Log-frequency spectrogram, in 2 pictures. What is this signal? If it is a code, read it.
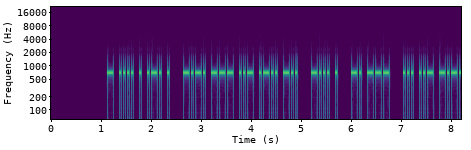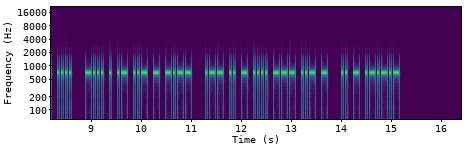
Morse code, heard as a keyed tone, about 30 wpm, 700 Hz. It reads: THERE COULD BE NO SUCH BEAUTY WITHOUT IT.
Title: Sentences from Top 600 Words 30wpm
